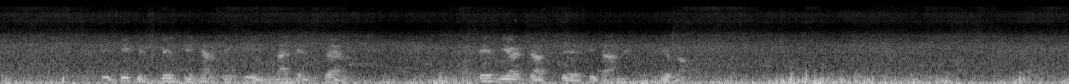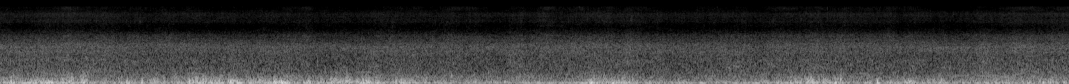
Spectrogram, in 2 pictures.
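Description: Choppy water splashes and laps nearby.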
